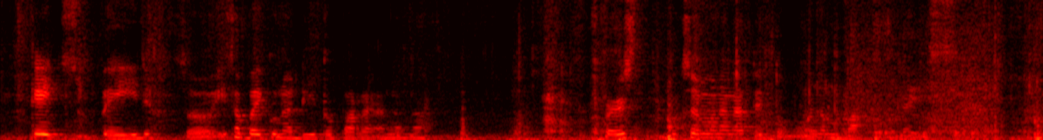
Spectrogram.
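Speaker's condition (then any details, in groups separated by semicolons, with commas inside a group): No condition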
